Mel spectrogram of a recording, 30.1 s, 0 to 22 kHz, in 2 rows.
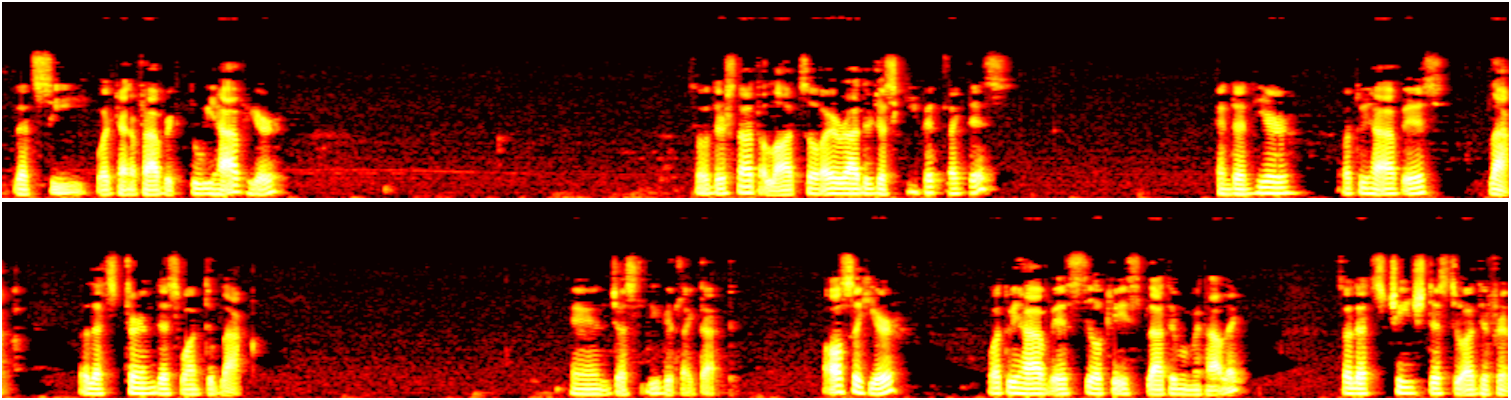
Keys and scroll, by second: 9.5-11.1 typing, 20.0 s, 20.4 w, 21.1 s.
